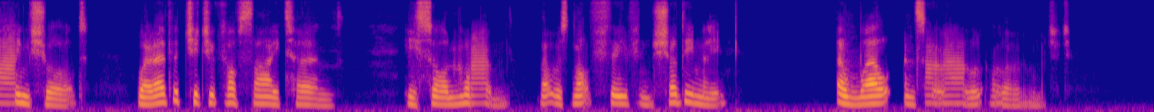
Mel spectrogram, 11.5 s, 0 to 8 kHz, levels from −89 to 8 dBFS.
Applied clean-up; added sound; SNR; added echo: neural diffusion model UNIVERSE++.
